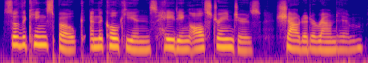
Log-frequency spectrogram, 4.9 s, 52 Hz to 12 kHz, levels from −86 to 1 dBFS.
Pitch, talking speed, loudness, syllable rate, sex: 190 Hz, 160 wpm, -18 LUFS, 4.2 syllables/s, female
